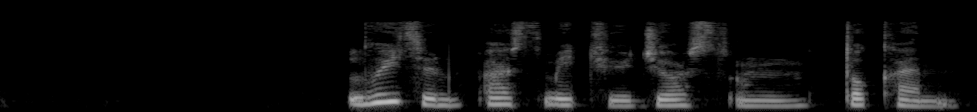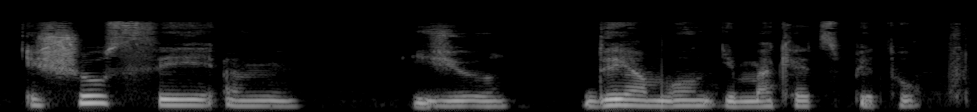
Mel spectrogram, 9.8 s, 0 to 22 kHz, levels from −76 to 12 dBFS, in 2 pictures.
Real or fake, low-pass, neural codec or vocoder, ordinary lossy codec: fake; 10.8 kHz; codec, 24 kHz, 0.9 kbps, WavTokenizer, medium speech release version 1; MP3, 48 kbps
